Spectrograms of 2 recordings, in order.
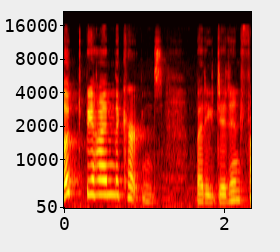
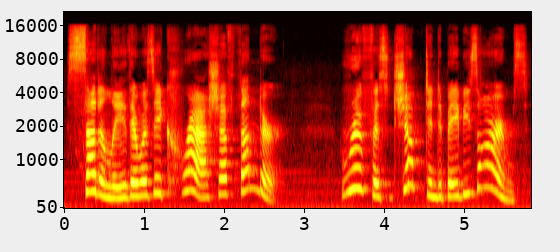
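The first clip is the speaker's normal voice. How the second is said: usual speaking voice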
